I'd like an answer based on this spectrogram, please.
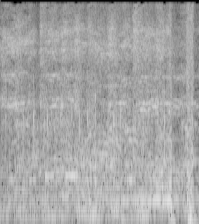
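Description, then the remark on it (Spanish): An audience applauds steadily for a couple of seconds at a trophy presentation to a football club as runner-up, a dense, continuous patter of clapping with a faint murmur of crowd noise underneath. “Aplauden los dos presentes.”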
